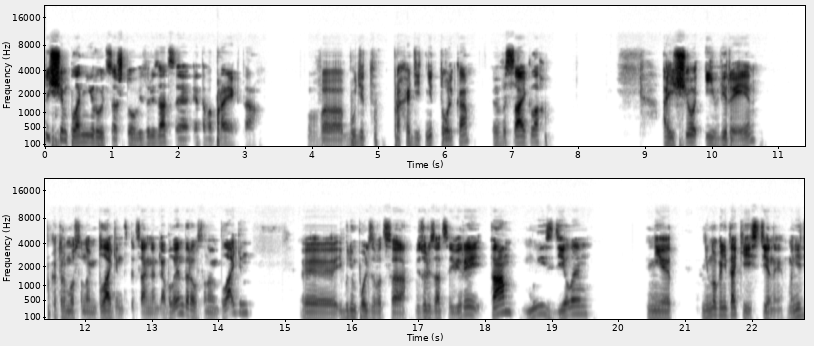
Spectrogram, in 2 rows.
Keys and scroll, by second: 3.4 b, 11.0 b, 15.9 s, 17.0 c, 20.6 x.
